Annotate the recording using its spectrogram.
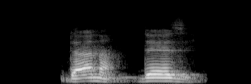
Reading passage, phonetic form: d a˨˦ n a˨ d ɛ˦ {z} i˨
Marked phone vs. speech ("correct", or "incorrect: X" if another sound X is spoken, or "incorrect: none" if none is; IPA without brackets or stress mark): correct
